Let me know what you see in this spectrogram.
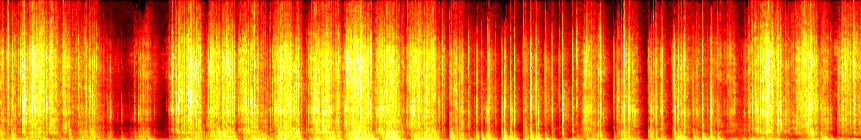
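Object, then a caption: Woven wicker basket. Long nails scratch and tap quickly across the woven side of a large, hollow wicker basket. The result is a dense, bright, dry crackling rasp with little low end, broken by brief gaps between strokes.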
